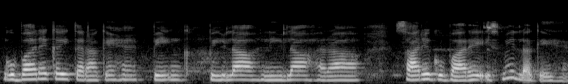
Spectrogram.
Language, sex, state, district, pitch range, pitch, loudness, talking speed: Hindi, female, Bihar, West Champaran, 205-220 Hz, 210 Hz, -18 LUFS, 150 wpm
